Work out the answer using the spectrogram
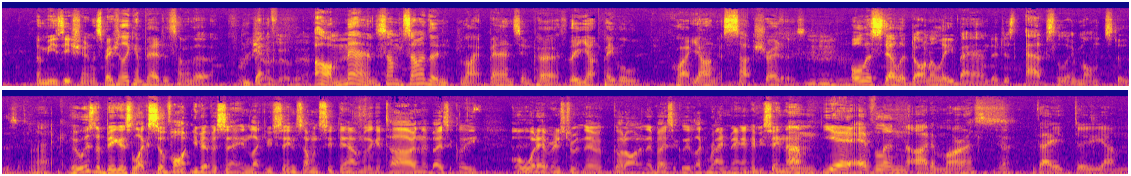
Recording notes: Recorded live from the recent Diamantina Drought Relief Concert.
